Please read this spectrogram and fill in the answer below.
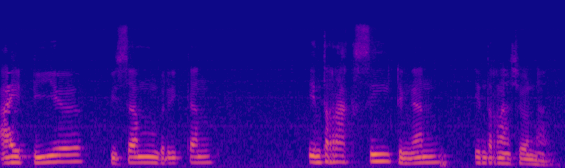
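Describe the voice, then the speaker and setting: In a Javanese accent, a man speaks at a very slow pace with a dark, mellow tone. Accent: Javanese accent in his English. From Java, Indonesia. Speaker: company executive, webinar speaker. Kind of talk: webinar talk, answering questions. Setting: video call.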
